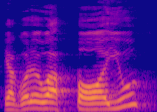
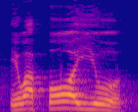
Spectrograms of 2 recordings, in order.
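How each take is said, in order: First: "apoio" with an open "ó" like apóio, louder. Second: "apoio" slow, closed "ô" like apôio. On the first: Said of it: "timbre aberto do verbo apoiar". ("apoio" com o aberto, como apóio) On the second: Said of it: "O timbre fechado". ("apoio" com o fechado, devagar) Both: Shown as a demonstration.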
